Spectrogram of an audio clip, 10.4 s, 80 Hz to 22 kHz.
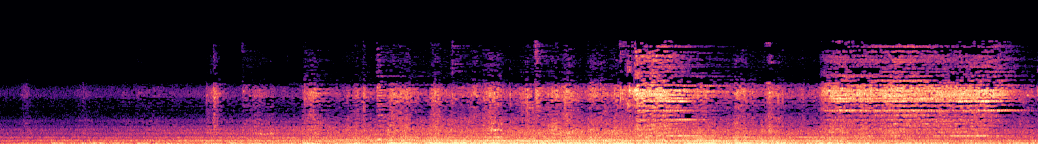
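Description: WAP-4 electric locomotive departing and rolling past close by, hauling its passenger coaches. The rumble and wheel noise grow louder over the first few seconds, then stay loud as the locomotive and the first coach go by.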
